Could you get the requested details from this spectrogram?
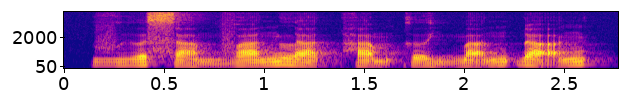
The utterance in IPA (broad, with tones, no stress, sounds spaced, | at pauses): v ɨ˨˦ ə̯ s a˧˩ m v a˨˦ n l a˨˩ t̚ h a̰˧˨ m k ə˧˩ j m a̰˧˥ n ɗ a̰˧˥ ŋ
